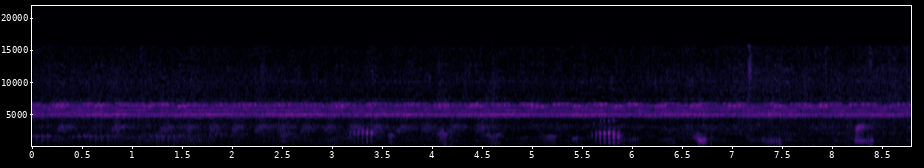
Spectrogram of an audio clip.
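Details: Frogs calling in a backwater chorus: a few scattered croaks, some low-pitched, spread unevenly across the clip above a continuous high drone.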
